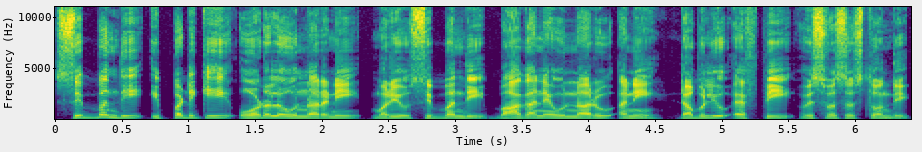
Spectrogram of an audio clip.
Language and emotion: Telugu, neutral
